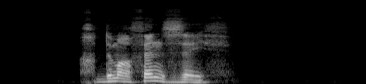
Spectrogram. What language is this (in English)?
Kabyle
